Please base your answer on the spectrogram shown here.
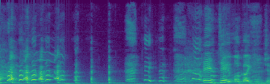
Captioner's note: everyone laughing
